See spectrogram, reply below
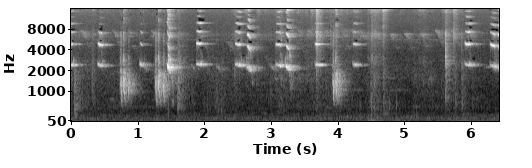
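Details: Borneo Gembung white-rumped shama, endemic to Kalimantan, mimicking swiftlet, sparrow and lovebird: thin high squeaky chips in spaced bursts, with a few louder harsh notes.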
